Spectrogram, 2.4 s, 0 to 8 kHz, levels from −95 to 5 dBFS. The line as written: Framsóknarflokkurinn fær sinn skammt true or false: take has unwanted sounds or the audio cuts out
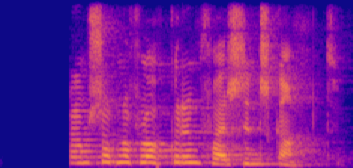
false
